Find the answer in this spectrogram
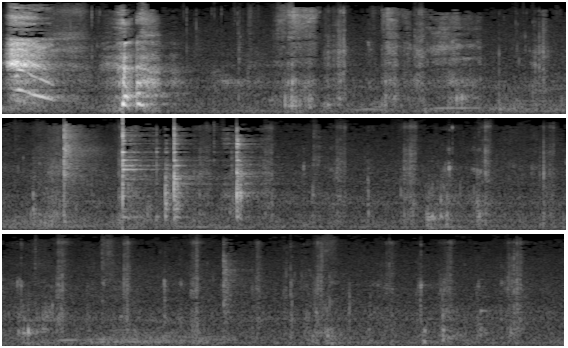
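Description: Close-miked eating: a mouthful of curry noodles being chewed, with scattered wet clicks and soft chews spread over the seconds. A short falling vocal sound comes right at the start and is the loudest part.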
